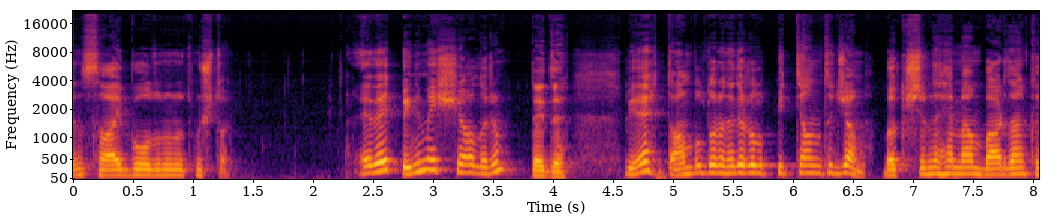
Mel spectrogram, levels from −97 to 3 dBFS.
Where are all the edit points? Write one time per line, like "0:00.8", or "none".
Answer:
0:04.6
0:06.6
